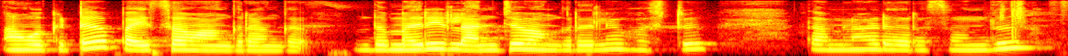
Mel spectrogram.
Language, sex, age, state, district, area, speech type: Tamil, female, 30-45, Tamil Nadu, Thoothukudi, urban, spontaneous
